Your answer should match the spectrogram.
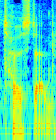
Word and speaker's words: Towcester: Is it similar to there being a town in Oxfordshire, which is spelt Towcester but pronounced toaster, toaster, as they drive past? – Yes, absolutely.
